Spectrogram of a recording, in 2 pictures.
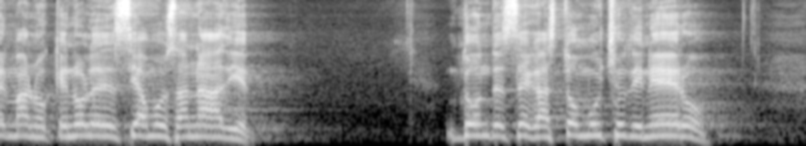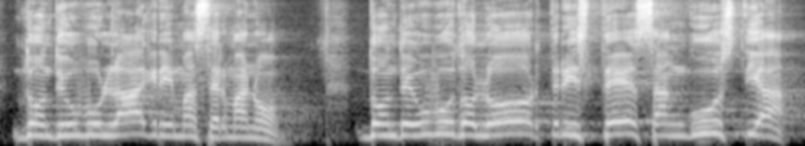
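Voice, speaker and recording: Middle-aged man, fiery preacher with a high, gravelly voice, booming through a reverberant church. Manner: impassioned, repeats "hermano" often; rises into sung, shouted cadences. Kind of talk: sermon. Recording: echoey hall reverb.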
